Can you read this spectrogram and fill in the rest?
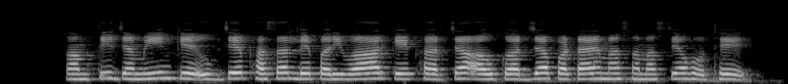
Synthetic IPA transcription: kəmt̪id͡ʒəmiːnkeʊbd͡ʒepʰəsəlːepəɾɪʋaːɾkekʰəɾt͡ʃaəʊkəɾd͡ʒapəʈaːemãsəməsjaɦoːt̪ʰeː

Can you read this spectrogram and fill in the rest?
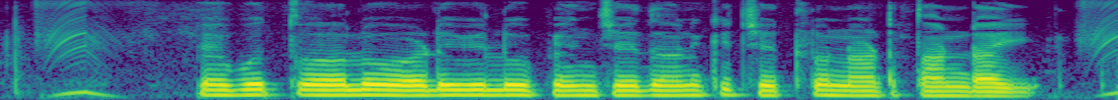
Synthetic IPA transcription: pɾɐbʱut̪ʋaːluɐɽiʋilupe̞ɲt͡ʃɛːɖaːnikit͡ʃet̪lunaːʈɐt̪ɐɳɖaːji

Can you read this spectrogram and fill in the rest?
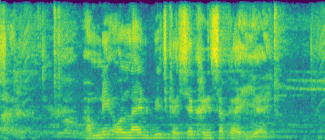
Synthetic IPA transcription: həmniɔnlainbid͡ʒkəjsekʰəɾisəkəɦiaj

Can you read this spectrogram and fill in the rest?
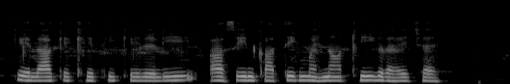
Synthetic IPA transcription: kelaːkekʰeːt̪ʰikelelieaːsiːnkaːt̪ikməɦɪnaʈʰiːkɾəɦet͡ʃʰɛː

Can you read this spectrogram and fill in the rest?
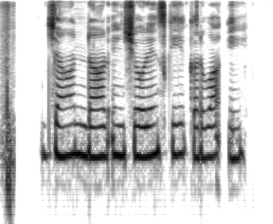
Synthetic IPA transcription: d͡ʒaːnɖaːɖɪnʃoːɾənskikəɾʋaːiː

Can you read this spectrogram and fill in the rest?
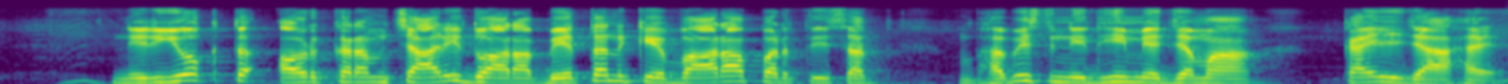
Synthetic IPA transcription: nɪɾjoːkt̪ɔːɾkəɾəmət͡ʃaːɾid̪waːɾabeːt̪ənkeʋaːɾapɾət̪ɪsət̪̚ | bʱəbɪsnɪd̪ʱimẽd͡ʒəma | kəɪld͡ʒaɦɛː

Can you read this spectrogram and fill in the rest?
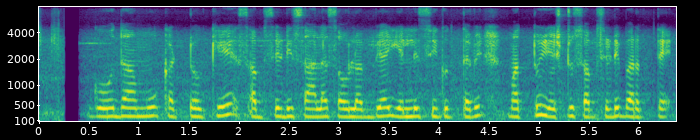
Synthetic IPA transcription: ɡoːd̪aːmukɐʈːoːke̞sɐbsiɖisaːlɐsɐwlɐbʱjɐelːisiɡut̪ːɐʋe̞mɐt̪ːueʂʈusɐbsiɖibɐɾut̪ːe̞

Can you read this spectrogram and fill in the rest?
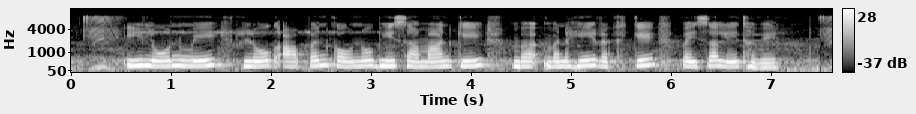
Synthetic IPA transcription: iːloːnmẽloːɡaːpənkoːnõbʱisaːmaːnke | bənɦẽɾəkʰkepɛɪsaleːt̪ʰɦəʋeː

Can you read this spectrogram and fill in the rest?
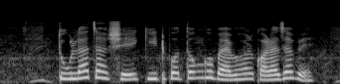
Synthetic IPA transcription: t̪ulat͡ɕaʃekiʈpɔt̪oŋɡobɛboɦaɾkɔɾad͡ʑabe

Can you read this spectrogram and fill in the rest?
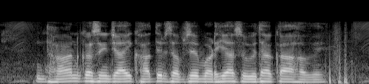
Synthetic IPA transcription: d̪ʱaːnkas̬ɪ̃nt͡ʃaːikʰaːt̪ɪɾs̬ɐbsebɐɽ̤ijasʊʋɪd̪ʱakaɦɐʋeː

